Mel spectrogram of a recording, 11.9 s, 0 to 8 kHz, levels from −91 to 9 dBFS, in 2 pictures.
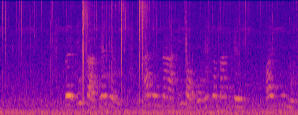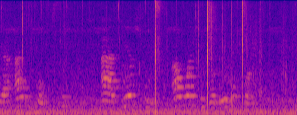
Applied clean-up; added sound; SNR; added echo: none; Crackle; -2 dB; reverberation time 0.7 s.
